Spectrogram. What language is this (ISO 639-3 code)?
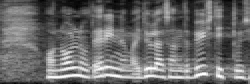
est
